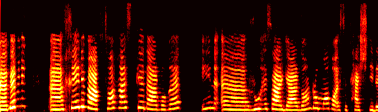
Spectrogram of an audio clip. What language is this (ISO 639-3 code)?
fas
